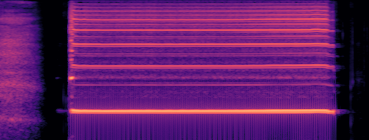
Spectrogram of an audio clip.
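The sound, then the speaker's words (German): Two close pitched tones held together in a contemporary music piece give a steady, bright, high ringing like tinnitus. The ringing lasts about four seconds, clean and unwavering, and follows a brief faint noise. “Wenn ich jetzt zwei Töne gleichzeitig spiele, die nur einen minimalen Tonabstand voneinander entfernt sind, und so schreibt er ganz oft am Anfang dieses Stücks Tinnitus, dann klingt das schon ein bisschen nach Tinnitus.”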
